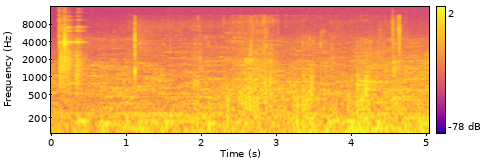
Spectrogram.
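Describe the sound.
A bright glass clink rings out right at the start as highball glasses touch in a toast in a wooden restaurant with an open ceiling, followed by a couple of softer taps amid low background murmur and faint voices.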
